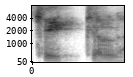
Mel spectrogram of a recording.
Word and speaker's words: Tcl: But it should be pronounced Tickle, I think.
